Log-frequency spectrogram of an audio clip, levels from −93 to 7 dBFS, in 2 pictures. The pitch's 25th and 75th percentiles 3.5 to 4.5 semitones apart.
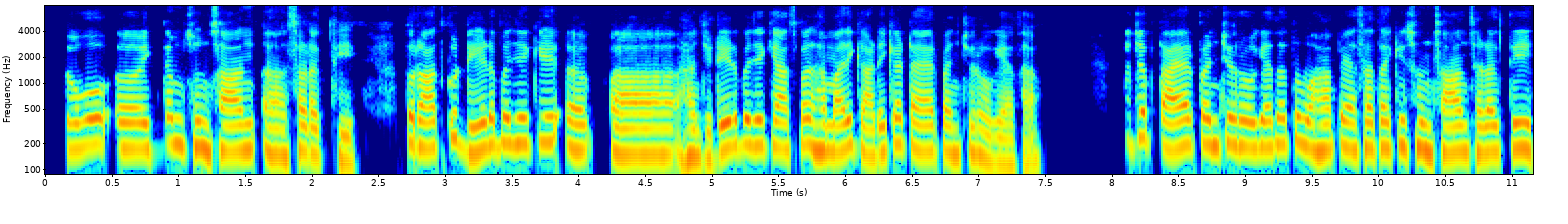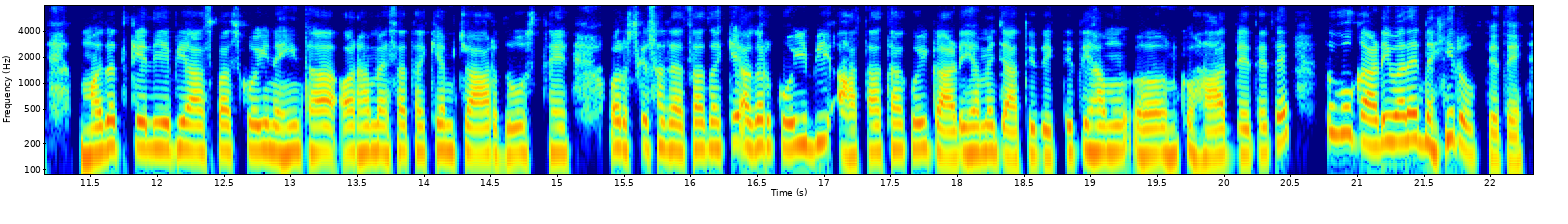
No: average, 2.8 semitones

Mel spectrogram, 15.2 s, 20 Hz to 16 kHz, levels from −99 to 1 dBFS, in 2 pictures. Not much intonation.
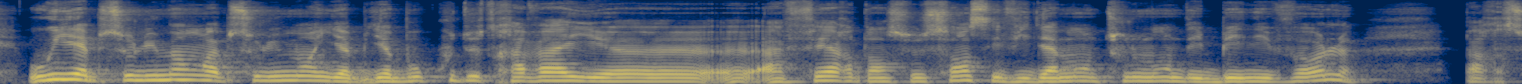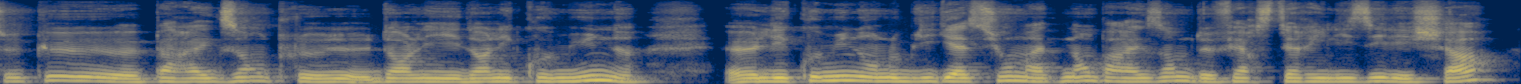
No: average, 3.2 semitones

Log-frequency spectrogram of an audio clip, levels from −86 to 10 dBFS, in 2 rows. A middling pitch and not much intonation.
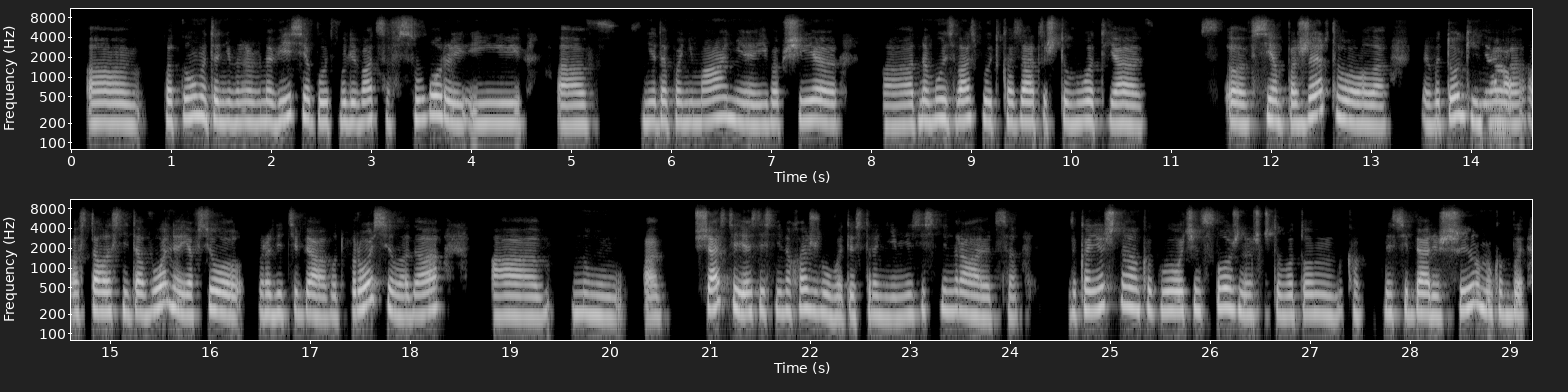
No: high, 205 Hz; narrow, 2.2 semitones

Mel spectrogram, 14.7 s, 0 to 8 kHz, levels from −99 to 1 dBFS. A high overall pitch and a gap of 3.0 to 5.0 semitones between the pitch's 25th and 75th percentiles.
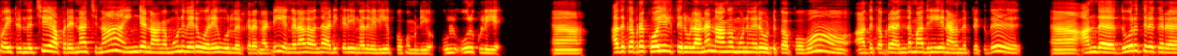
Yes: high, 225 Hz; average, 3.3 semitones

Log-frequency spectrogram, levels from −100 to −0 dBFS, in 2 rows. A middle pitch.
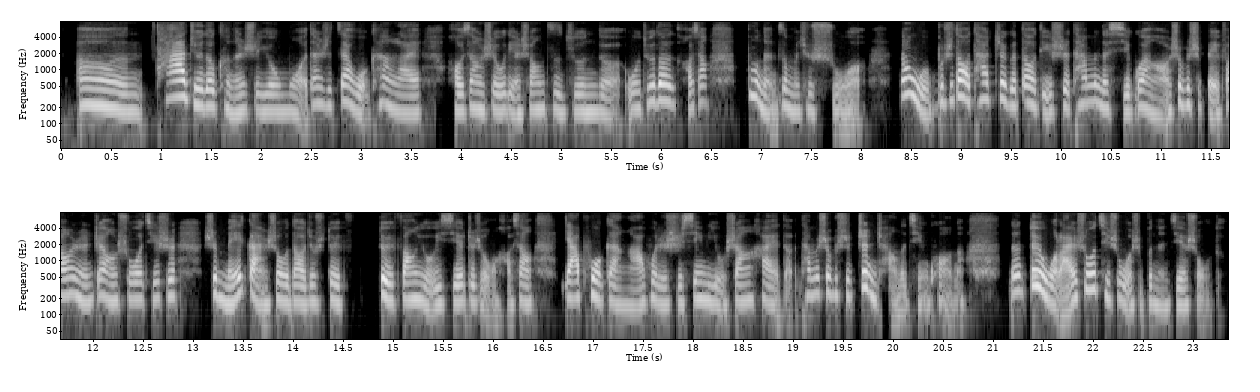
No: high, 195 Hz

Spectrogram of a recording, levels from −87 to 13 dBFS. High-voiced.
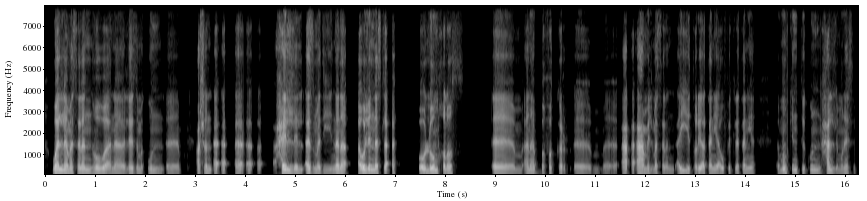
No: low, 130 Hz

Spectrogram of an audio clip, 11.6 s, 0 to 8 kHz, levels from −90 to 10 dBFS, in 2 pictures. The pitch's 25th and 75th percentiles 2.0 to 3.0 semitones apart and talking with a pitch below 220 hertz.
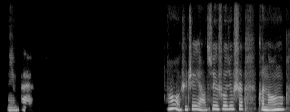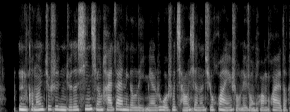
No: average, 3.4 semitones; high, 190 Hz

